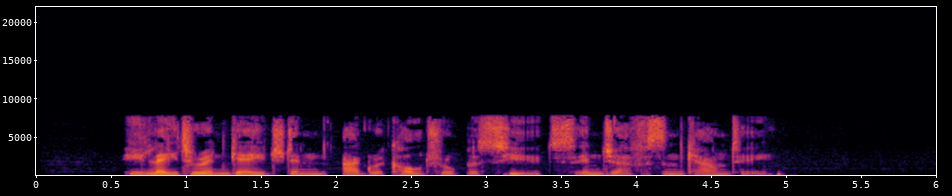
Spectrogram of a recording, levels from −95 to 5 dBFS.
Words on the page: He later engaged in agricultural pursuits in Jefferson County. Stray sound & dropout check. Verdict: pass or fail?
pass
